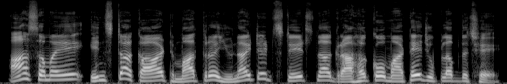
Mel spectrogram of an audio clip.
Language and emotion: Gujarati, neutral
